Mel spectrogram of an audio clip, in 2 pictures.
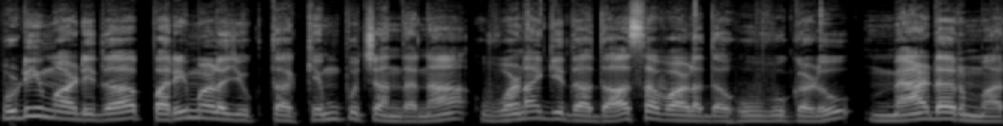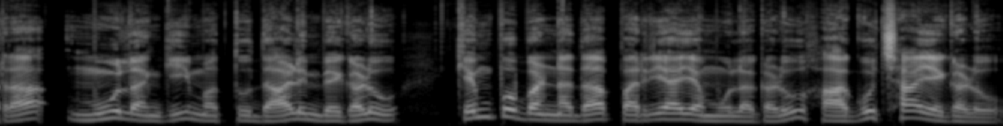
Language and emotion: Kannada, neutral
